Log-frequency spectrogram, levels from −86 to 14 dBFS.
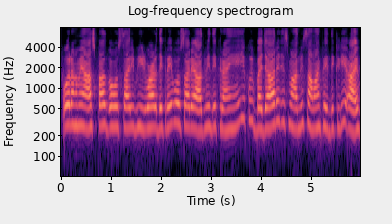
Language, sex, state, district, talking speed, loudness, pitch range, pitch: Hindi, female, Madhya Pradesh, Dhar, 250 wpm, -17 LUFS, 255-285 Hz, 270 Hz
